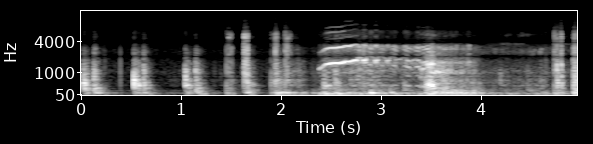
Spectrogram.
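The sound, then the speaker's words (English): Hooves clop in a quick, uneven rhythm, then a big white stallion lets out a loud, shrill whinny that rises and wavers for a second or so before the hoofbeats resume. “He talks about money being hard to get, but he's sure riding a fine stallion. A big white one.”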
